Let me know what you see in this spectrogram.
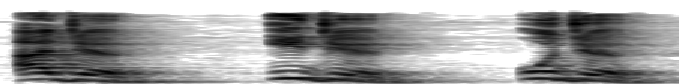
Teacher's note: جیم جزم جو ہے وہ جیسے کہ میں نے پہلے بتایا کہ اس پہ آپ کلکلا کریں گے، اسٹرانگ طریقے سے ہٹ ہوگا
